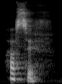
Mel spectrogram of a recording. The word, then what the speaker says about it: housewife: housewives in your beds at the time the word housewife would have been pronounced hasif which is where we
